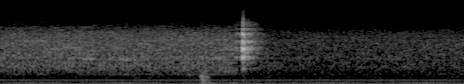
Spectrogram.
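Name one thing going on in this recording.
A game stone clicks onto a wooden board.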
